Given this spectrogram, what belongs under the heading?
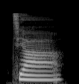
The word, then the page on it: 家: jiā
